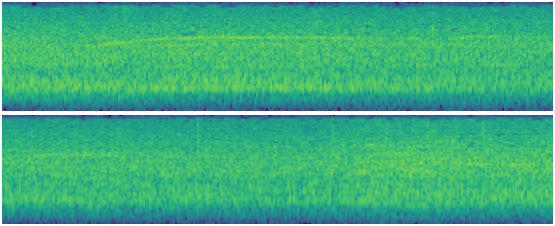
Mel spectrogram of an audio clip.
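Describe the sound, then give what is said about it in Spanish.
A big stadium crowd at Miguel Cabrera's final Major League Baseball game roars, cheers and chants "Migi" without pause, a dense wash of voices that holds steady throughout, with a few high whistles and shouts rising above it and no single speaker standing out. “Y la gente gritando Migi, Migi, Migi.”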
